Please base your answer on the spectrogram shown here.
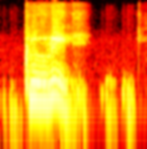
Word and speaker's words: Crewe-Read: So I'm going to read about what they documented about the death of Curid. Curid is spelled Crewe-READ.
